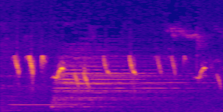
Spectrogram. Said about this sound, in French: Au même moment, là, sur le sol, il découvrit un oiseau qui avait la jambe blessée.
